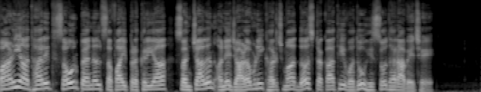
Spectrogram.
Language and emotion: Gujarati, neutral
